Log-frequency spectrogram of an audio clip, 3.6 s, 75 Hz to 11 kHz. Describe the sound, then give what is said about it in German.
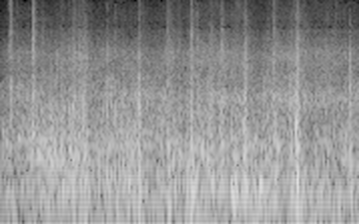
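A train on the line from Guayaquil to Quito in Ecuador rolls steadily along the rails, its wheels clicking and clacking in an irregular rhythm over a continuous rumbling noise, with no voices. “Erst seit 2013, nach einer langen und teuren Renovierung, fahren wieder Züge auf der ganzen Strecke von Guayaquil bis Quito.”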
